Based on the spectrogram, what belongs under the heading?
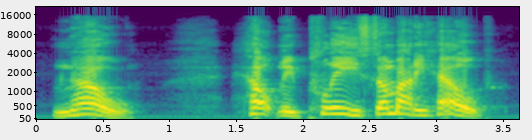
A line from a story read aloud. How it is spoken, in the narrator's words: Bree screamed at the top of her lungs as she fought Mati off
